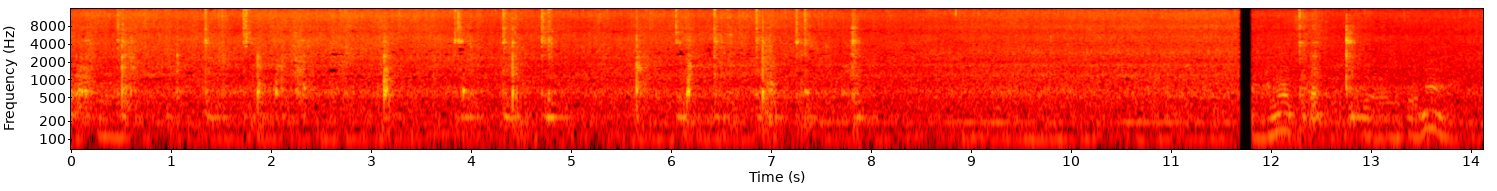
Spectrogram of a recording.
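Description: Onions, tomatoes and garlic sizzling in oil in a pot, with a slotted spatula scraping and knocking against the pot as they are stirred. The knocks come irregularly, ease off for a few seconds, and the sound cuts out briefly near the end before the stirring resumes.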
